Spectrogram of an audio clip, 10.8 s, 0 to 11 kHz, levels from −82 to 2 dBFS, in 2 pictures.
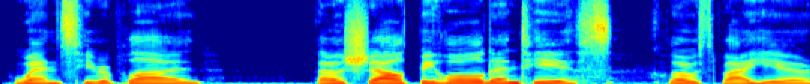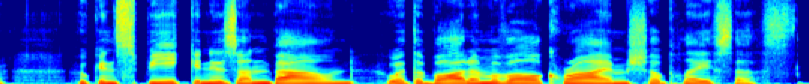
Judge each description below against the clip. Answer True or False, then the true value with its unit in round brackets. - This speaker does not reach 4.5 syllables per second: True (4.1 syllables/s)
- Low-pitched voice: False (210 Hz)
